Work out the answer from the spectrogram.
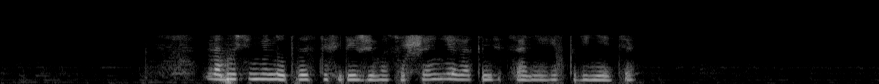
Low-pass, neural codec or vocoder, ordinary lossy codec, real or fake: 7.2 kHz; codec, 16 kHz in and 24 kHz out, 0.6 kbps, FireRedTTS-2 codec; AAC, 16 kbps; fake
